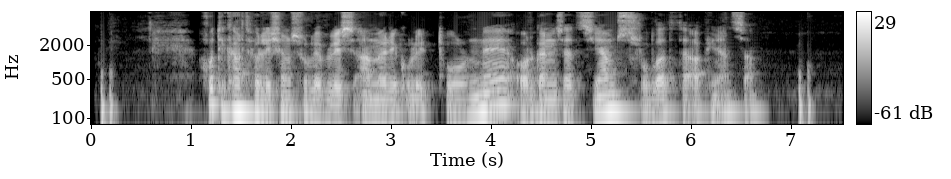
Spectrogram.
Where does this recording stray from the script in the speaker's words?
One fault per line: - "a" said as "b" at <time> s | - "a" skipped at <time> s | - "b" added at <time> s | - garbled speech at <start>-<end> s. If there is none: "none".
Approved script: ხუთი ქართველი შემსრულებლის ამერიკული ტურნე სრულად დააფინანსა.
- "ორგანიზაციამ" added at 4.4 s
